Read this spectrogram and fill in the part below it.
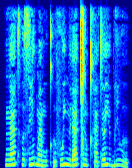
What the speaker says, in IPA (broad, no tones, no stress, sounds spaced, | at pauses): ŋ æ̃ tʰ ɯ s i l b æ̃ m u kʼ ɯ f u j ŋ y ɾ æ ǀ ĩ ʊ̯ kʰ æ̃ t ø j y b i β ɯ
